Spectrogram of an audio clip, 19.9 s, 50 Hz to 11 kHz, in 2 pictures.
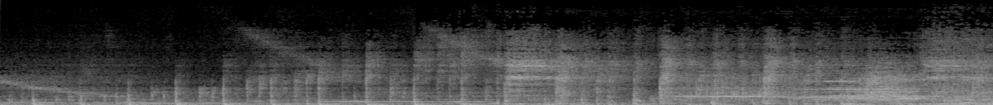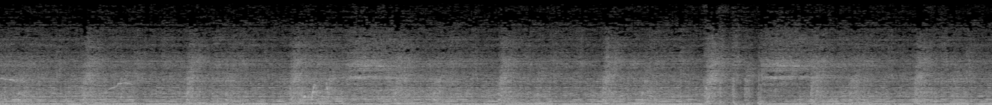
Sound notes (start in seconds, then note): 6.5 cheers and applause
